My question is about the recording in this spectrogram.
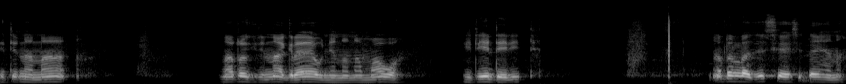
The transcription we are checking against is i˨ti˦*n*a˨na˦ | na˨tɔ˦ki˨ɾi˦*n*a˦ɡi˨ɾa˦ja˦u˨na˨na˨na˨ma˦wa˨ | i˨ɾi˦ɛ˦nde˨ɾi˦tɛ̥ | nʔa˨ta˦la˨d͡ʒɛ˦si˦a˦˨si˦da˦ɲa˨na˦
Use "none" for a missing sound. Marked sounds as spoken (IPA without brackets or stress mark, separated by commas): n, n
